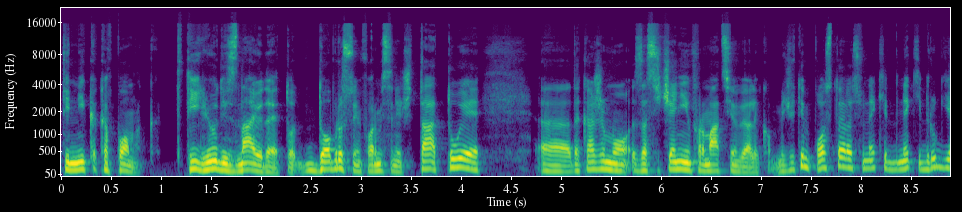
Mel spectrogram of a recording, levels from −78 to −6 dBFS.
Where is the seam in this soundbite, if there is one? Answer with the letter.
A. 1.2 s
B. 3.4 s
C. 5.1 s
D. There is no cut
D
